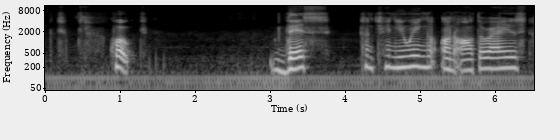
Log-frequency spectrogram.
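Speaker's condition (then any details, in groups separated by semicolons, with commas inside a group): Cerebral palsy; from birth, walks with walker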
